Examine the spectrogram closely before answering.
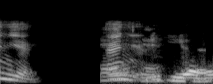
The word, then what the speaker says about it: ñ: This is a very Spanish letter. You'll all recognize this one. Ñ, Ñ. Ñ. Yep, Ñ. Okay, Ñ. Like in the phrase hasta mañana, right?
